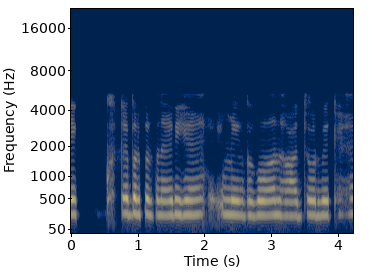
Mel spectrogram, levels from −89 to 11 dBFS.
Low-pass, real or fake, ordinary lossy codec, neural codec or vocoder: 5.4 kHz; fake; none; autoencoder, 48 kHz, 32 numbers a frame, DAC-VAE, trained on Japanese speech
